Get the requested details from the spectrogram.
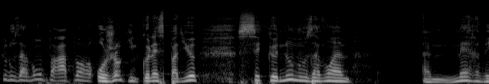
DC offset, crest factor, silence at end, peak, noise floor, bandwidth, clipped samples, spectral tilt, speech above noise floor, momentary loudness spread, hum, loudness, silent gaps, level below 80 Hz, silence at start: under 0.1%; 18 dB; 0 s; -14 dBFS; -73 dBFS; 14.5 kHz; under 0.1%; -6 dB/octave; 41 dB; 9 LU; none; -33 LUFS; none; -52 dBFS; 0.05 s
